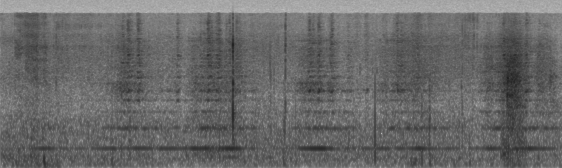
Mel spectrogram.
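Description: Electric bike riding along quietly: a faint, steady motor hum under low road noise, with a few light clicks.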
